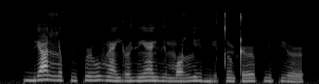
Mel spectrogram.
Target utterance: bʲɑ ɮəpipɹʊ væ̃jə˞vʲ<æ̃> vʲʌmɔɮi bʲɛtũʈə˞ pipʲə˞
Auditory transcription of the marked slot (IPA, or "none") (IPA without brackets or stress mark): æ̃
